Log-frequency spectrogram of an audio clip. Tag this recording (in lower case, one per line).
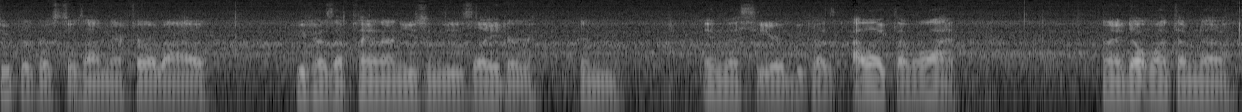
speech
